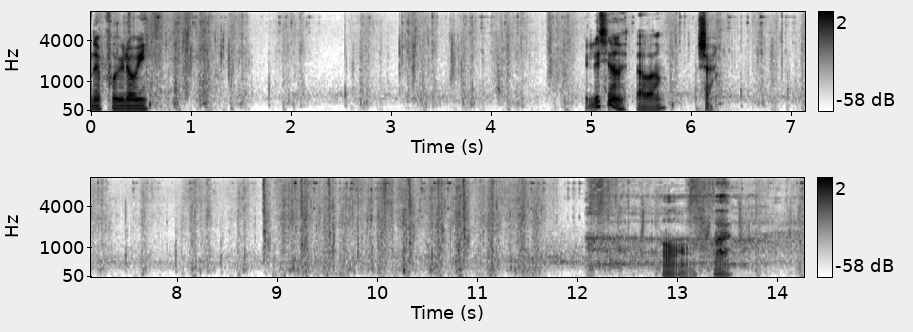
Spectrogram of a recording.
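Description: Footsteps crunch on gravel and grass at a walking pace.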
